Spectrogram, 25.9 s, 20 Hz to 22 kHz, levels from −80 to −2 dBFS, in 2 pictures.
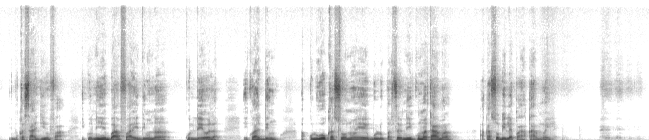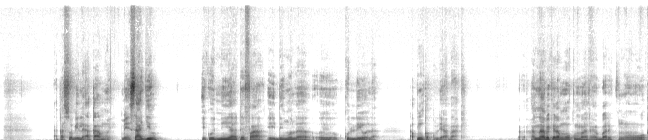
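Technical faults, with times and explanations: No technical faults can be heard in this speech recording, and the signal holds steady with no interruptions or level disturbances.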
